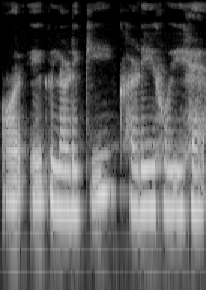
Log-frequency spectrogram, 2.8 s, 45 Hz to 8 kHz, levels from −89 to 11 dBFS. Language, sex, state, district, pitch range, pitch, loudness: Hindi, female, Chhattisgarh, Raipur, 190-210 Hz, 195 Hz, -14 LUFS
